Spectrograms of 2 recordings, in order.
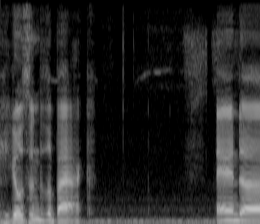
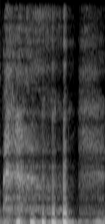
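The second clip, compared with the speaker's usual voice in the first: higher-pitched acted chuckle; 6 semitones higher, 4 dB quieter than usual. Tailor ribbing a regular customer, chuckling. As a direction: chuckle to yourself in character. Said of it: "He chuckles".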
